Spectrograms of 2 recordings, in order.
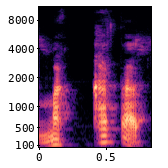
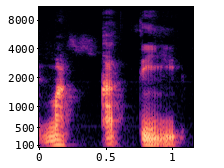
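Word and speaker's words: مكة: Ya, jadi dibacanya makkata, tidak boleh makkati.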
